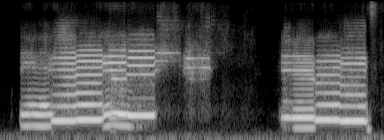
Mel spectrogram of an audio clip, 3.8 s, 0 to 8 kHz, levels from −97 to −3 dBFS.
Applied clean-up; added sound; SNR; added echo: neural diffusion model UNIVERSE++.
